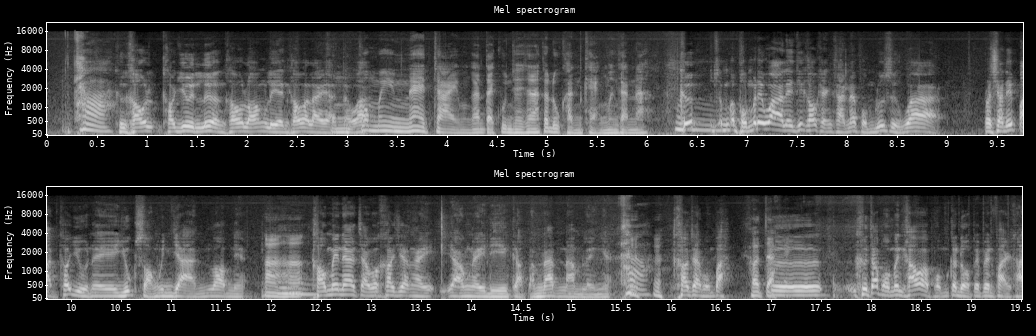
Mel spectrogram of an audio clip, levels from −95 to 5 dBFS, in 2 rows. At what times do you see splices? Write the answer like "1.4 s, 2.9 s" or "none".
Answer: none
